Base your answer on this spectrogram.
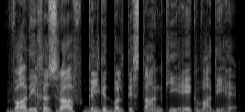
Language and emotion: Urdu, neutral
